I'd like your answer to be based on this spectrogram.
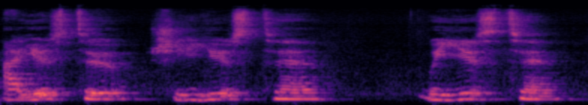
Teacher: El used to, la pronunciación, se junta, entonces la D como que desaparece. Y en negativo sería I didn't used to, la D desaparece porque después del didn't va al infinitivo, pero la pronunciación es igual porque tiene el to y se fusiona.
